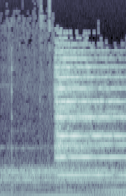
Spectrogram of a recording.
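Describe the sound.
A single bell, a magical bell, rings out with a resonant, sustained metallic tone that blooms suddenly and then holds, humming richly over a low drone.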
